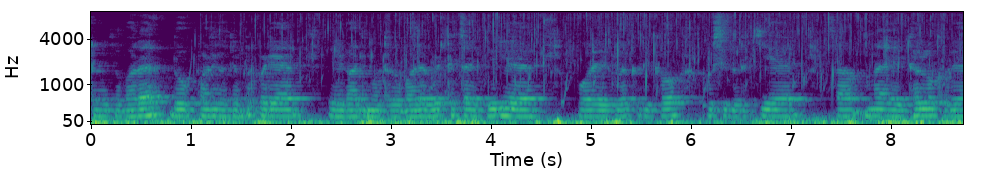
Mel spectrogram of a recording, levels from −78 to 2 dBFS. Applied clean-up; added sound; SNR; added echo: none; Liquid; -4 dB; reverberation time 0.7 s.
